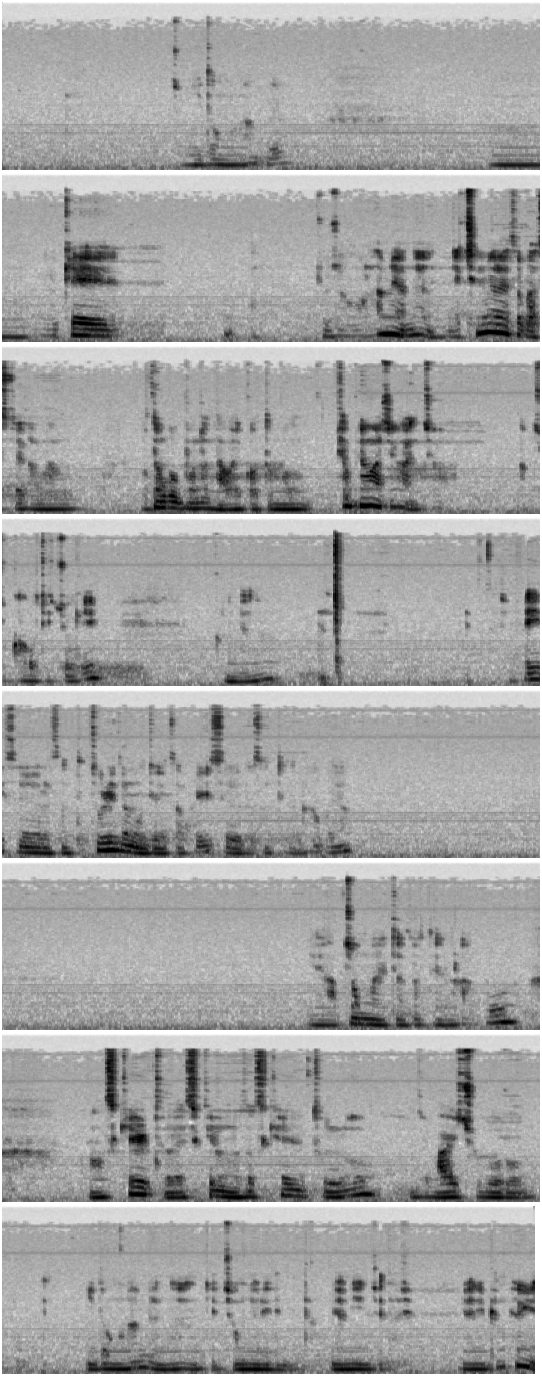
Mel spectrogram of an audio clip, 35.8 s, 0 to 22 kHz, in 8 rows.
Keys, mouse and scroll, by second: 0.9 click, 1.1 shift+middle click, 1.7 right click, 2.2-13.9 shift+middle drag, 2.6-3.1 scroll down 2, 7.7 KP_3, 10.3 Tab, 13.9 right click, 14.7 right click, 15.4 Tab, 15.8 right click, 16.7 3, 17.0 right click, 17.3 shift+right click, 17.9 right click, 20.2 click, 21.0 right click, 21.3 shift+right click, 21.5 shift+right click, 21.8 shift+right click, 22.1 middle click, 23.0 shift+right click, 23.2 shift+right click, 23.5 shift+right click, 23.9 shift+right click, 24.3 middle click, 25.2 right click, 25.4 shift+right click, 25.8 shift+right click, 26.2 shift+right click, 26.5-32.1 middle drag, 27.4 KP_3, 28.7-29.5 scroll up 2, 30.3 s, 32.1 click, 32.4 middle click, 33.2 right click, 33.4 shift+right click, 33.7 shift+right click, 34.2 shift+middle click, 34.7 shift+right click, 35.2-35.8 middle drag, 35.7 KP_3.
